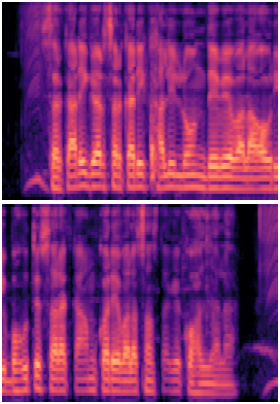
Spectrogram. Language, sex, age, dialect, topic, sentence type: Bhojpuri, male, <18, Southern / Standard, banking, statement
